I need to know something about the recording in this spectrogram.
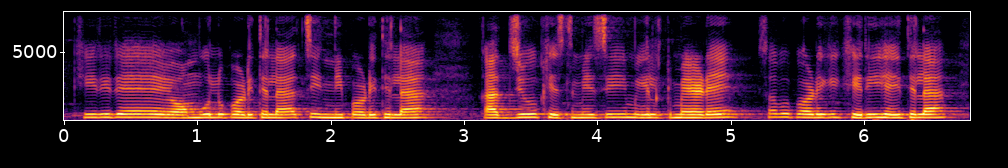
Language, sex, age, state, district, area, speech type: Odia, female, 30-45, Odisha, Dhenkanal, rural, spontaneous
